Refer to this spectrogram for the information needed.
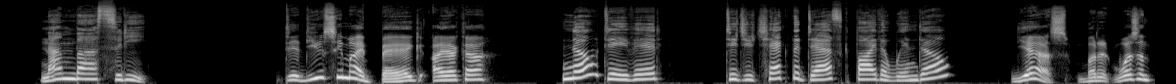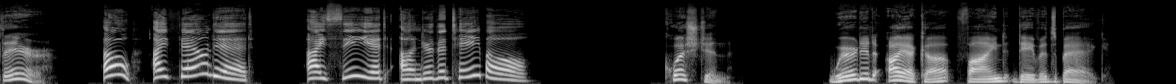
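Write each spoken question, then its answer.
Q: Where did Ayaka find David's bag?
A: Under the table.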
